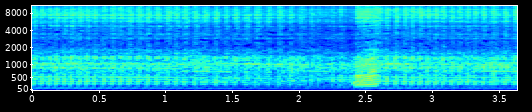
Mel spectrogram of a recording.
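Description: A Derbi GPR 50cc moped with a Conti exhaust runs at high revs with a buzzing, rasping two-stroke drone, steady and loud throughout, with a brief surge around the middle before settling back.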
